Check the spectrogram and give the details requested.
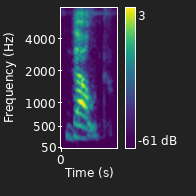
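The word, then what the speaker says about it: doubt: हो ठीक है तो यहां पे दी का डा हो गया ओ यू आर यू से यू फिर बी का तो बीच मसलेंट है तो बी का ता हो गया डाउट नेक्स्ट है आपका साइलेंट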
